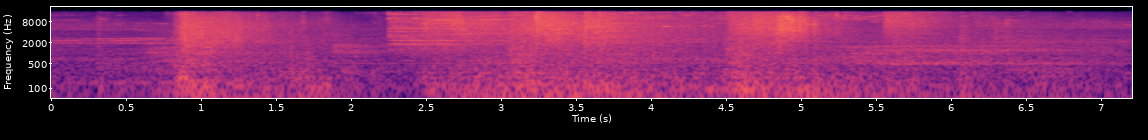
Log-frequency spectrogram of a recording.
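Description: A sword swings and strikes with sharp clashes.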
